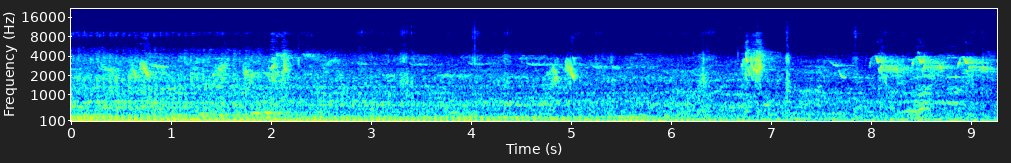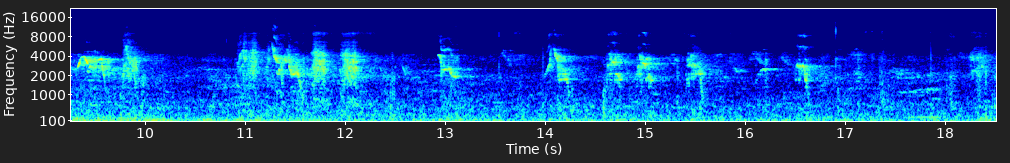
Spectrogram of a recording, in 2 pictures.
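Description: Birds chirping in short, scattered calls, more of them after about six seconds in. A low vehicle rumble fades out over the first several seconds.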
